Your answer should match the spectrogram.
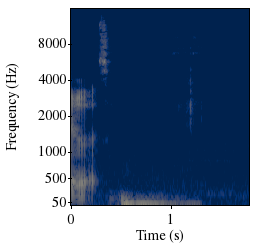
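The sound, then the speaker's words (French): A quick sharp clatter of several dice rolled for a fortune roll, then a low rolling rumble across a surface for about a second, with a couple of light clicks as they settle; fairly quiet. “je vais brasser un fortune roll pour savoir à quel point le plan de cette organisation là avance”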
